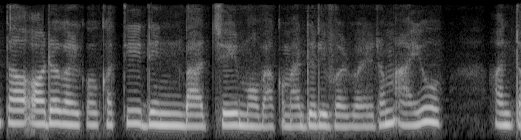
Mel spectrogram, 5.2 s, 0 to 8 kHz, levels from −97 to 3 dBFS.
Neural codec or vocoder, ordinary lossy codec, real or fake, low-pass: none; AAC, 32 kbps; real; 7.2 kHz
